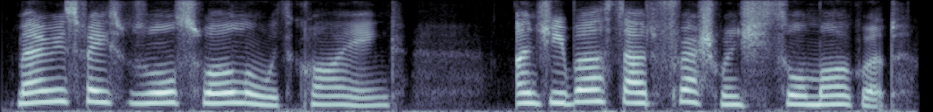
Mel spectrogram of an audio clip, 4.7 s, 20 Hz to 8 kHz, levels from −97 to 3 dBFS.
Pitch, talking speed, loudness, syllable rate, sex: 255 Hz, 205 wpm, -15 LUFS, 5.4 syllables/s, female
